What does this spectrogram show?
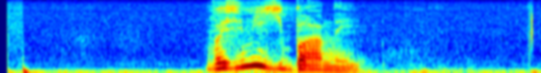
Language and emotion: Russian, angry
